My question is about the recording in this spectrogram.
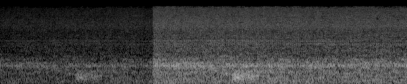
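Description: Steady hiss of the recording's background noise, jumping suddenly louder about a second and a half in and then holding steady; no distinct knock stands out.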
